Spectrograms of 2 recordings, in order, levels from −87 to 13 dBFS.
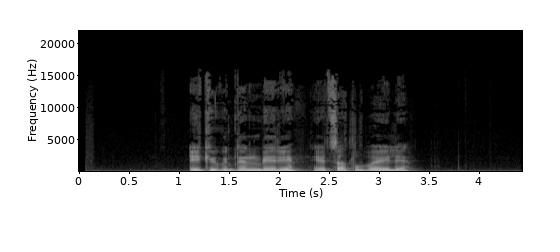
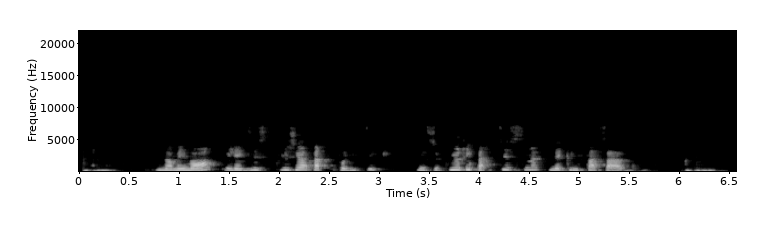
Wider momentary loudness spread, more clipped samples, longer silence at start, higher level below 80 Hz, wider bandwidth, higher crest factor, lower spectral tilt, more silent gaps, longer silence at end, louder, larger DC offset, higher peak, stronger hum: second, 7 LU vs 17 LU; neither; first, 1.1 s vs 0.05 s; first, -54 dBFS vs -78 dBFS; first, 15.5 kHz vs 6.4 kHz; about the same, 16 dB vs 20 dB; second, -7 dB/octave vs -8.5 dB/octave; second, none vs 0.53-0.66 s, 3.15-3.37 s, 5.81-6.01 s; first, 1.1 s vs 0.2 s; second, -25 LUFS vs -21 LUFS; neither; second, -10 dBFS vs -4 dBFS; neither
